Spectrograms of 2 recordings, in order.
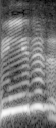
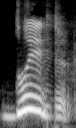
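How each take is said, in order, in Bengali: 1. ব্যঞ্জনটি পাতলা, হালকা আওয়াজে বলা হয়। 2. ব্যঞ্জনটি মোটা, ভারী আওয়াজে বলা হয়। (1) "এই যে দীর যাতে না হয়" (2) "এরকম একটু মোটা মোটা আওয়াজ হবে"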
